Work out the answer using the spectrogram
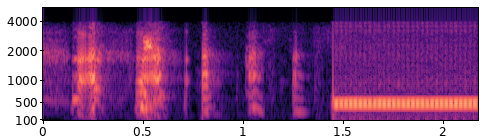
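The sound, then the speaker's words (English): A telephone dial tone, a steady single-pitched hum that begins abruptly after a few short, broken sounds, as a call is placed. “I hope he answers the phone because, you know, some people don't answer phone calls they don't know.”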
